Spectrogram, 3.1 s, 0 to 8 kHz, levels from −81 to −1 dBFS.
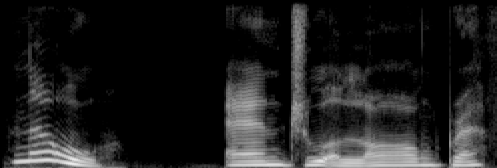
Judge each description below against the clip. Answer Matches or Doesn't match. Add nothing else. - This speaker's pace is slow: Matches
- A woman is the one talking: Matches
